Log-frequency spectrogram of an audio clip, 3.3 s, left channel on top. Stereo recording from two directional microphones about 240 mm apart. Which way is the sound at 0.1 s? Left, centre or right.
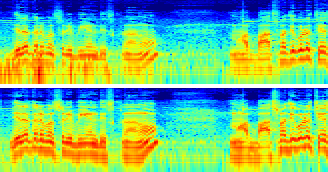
Right.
